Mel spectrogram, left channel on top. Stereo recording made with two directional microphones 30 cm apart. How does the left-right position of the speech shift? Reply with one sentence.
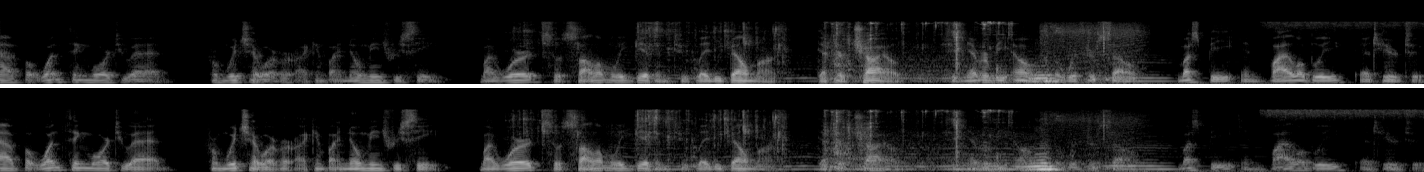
In this clip you hear the speech travel towards the left.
